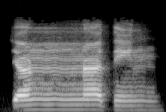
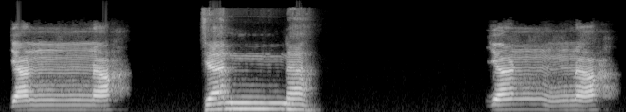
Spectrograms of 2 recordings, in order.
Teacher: ওয়াকফ অবস্থায় গোলতা হা হয়ে যায়।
